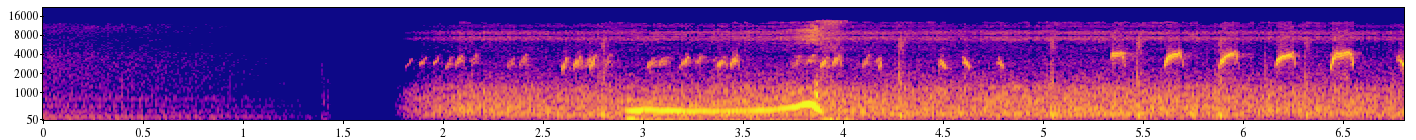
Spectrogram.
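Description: Faint hiss, a moment of silence, then small birds chirping in quick short calls. About three seconds in, a single low hooting tone holds for about a second and rises sharply at its end; it is the loudest sound.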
